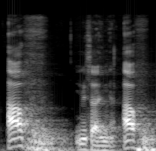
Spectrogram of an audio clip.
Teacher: kalau sukun di fa harus af, misalnya af, jangan ap, jangan tertutup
